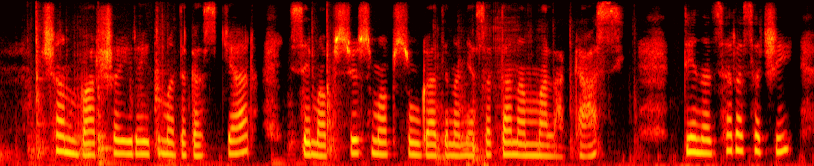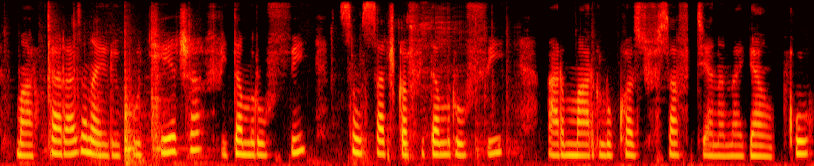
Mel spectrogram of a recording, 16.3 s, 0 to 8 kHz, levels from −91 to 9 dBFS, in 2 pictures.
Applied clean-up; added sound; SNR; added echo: none; Door; 15 dB; none.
